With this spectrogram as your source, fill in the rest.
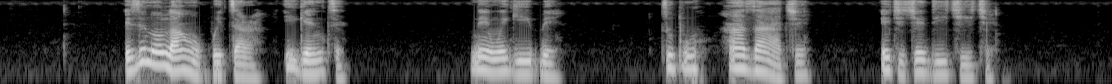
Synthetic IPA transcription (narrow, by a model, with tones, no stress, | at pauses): e˨zi˦nʊ˦la˨˦a˦ɦʊ˨kʷe˨ta˨ɾa˨ | i˦ɡe˨n̩˦tʰe˨ | ne˦˨ŋʷe˦ɡi˦k͡pe˦ | tu˦pʊ˦ | ha˦za˦ɣa˨t͡ʃɪ˦ | e˦t͡ʃi˨t͡ʃe˦di˨˦i˦t͡ʃi˨i˦t͡ʃe˨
